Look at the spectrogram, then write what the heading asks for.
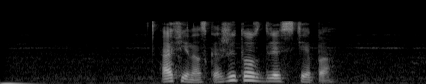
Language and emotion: Russian, neutral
